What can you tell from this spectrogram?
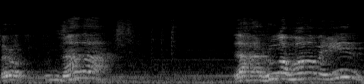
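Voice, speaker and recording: Noticeable background noise and audible room echo fill the recording. A man talks at a fairly slow pace with an extremely high pitch. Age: 60s. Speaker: pastor. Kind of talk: sermon.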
